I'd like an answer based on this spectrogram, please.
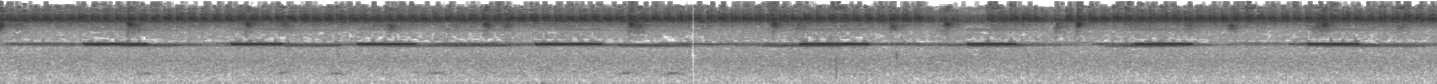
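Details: Crickets chirp on a summer night in a steady, high-pitched chorus, with bright trilling pulses repeating about once a second.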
